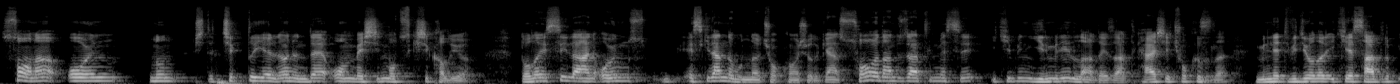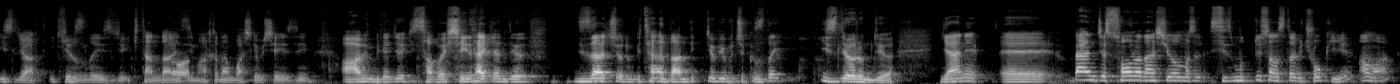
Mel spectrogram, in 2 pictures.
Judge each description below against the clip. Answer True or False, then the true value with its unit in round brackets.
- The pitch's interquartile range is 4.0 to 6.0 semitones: True (4.8 semitones)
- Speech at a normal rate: False (165 wpm)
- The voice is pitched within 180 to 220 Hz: False (135 Hz)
